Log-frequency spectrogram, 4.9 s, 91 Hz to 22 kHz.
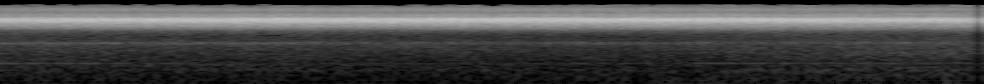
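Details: A 2013 emergence of cicadas fills the air with a continuous, shrill, even drone, very loud and unchanging for the whole stretch before cutting off abruptly at the end.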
